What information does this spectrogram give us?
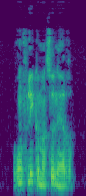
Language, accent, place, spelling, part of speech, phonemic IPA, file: French, France, Lyon, ronfler comme un sonneur, verb, /ʁɔ̃.fle kɔm œ̃ sɔ.nœʁ/, LL-Q150 (fra)-ronfler comme un sonneur.wav
- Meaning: to snore like a chainsaw, to snore like a buzzsaw, to snore like a freight train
